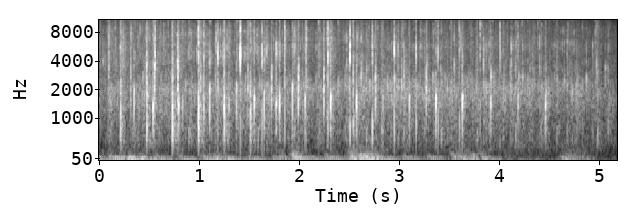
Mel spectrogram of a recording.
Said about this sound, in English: If they are in the room, we're going to give them a round of applause.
